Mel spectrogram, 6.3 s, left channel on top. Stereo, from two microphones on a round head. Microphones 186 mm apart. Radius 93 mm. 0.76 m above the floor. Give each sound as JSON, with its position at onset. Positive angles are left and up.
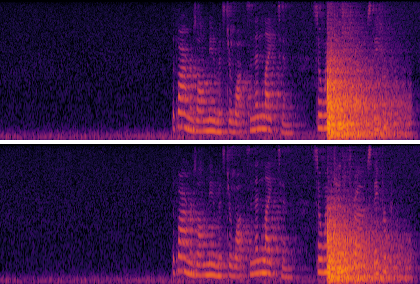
{"t": 2.6, "sound": "a woman speaking", "side_deg": 20, "distance_m": 3.0}
{"t": 4.9, "sound": "a door slam", "side_deg": 70, "distance_m": 1.8}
